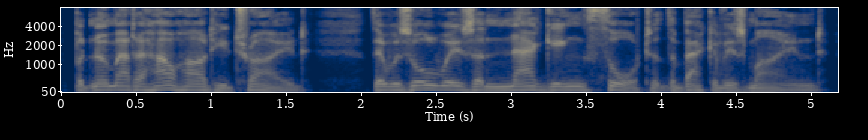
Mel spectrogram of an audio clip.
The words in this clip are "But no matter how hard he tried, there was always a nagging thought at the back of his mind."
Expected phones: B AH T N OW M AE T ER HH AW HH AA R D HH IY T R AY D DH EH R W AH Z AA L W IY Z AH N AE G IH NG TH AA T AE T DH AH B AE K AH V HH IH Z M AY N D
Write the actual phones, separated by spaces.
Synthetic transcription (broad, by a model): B AH T N OW M AE T ER HH AW HH AA R D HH IY T R AY D DH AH R W AH Z AA L W IY Z AH N AE G IH NG TH AA T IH T DH AH B AE K AH V IH Z M AY N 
